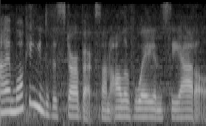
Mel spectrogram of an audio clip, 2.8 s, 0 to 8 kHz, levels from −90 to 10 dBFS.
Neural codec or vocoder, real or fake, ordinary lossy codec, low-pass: none; real; MP3, 48 kbps; 7.2 kHz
